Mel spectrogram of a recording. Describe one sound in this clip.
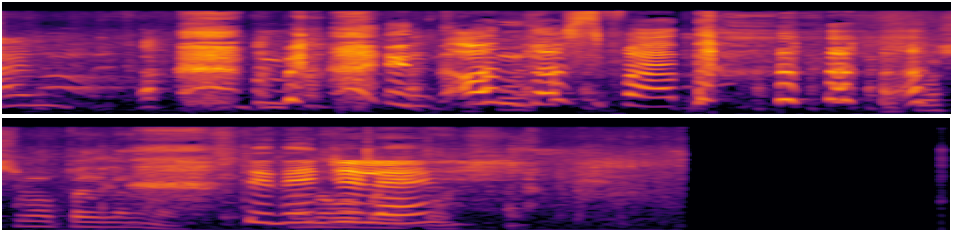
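Women talk and laugh nearby.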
